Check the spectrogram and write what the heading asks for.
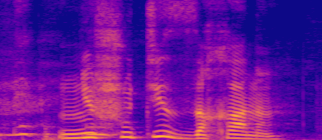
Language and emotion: Russian, angry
